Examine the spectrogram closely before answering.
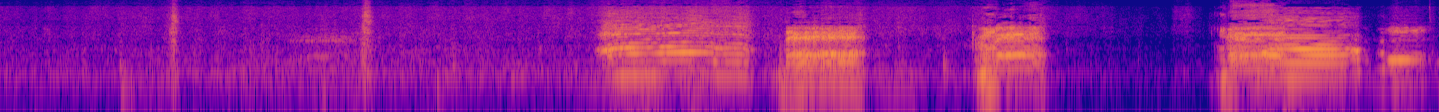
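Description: Sheep bleating in a shed: about five loud, drawn-out bleats in the second half, after a few seconds of quiet with a few faint clicks.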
